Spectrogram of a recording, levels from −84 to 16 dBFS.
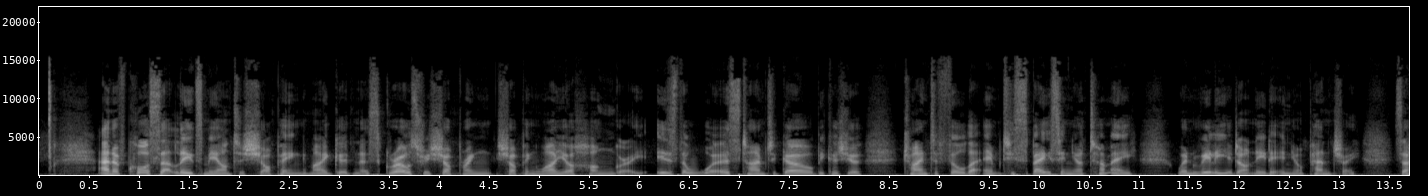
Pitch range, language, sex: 150-185 Hz, English, female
